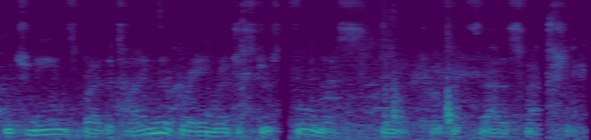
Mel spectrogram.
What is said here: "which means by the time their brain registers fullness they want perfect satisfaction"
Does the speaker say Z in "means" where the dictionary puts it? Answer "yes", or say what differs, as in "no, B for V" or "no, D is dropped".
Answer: yes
